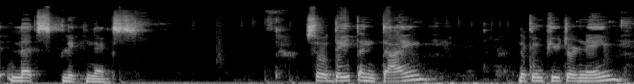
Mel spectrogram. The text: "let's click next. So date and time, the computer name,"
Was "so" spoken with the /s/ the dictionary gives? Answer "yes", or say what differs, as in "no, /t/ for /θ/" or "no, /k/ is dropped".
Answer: yes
